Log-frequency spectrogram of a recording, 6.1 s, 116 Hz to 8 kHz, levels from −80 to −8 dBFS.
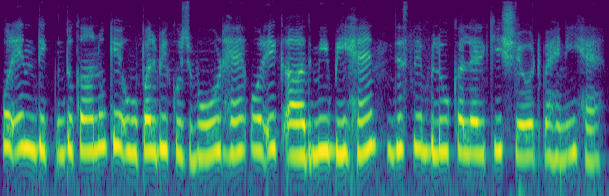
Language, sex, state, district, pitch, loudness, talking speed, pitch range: Hindi, female, Uttar Pradesh, Lalitpur, 300 Hz, -16 LUFS, 205 wpm, 290-315 Hz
